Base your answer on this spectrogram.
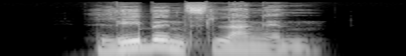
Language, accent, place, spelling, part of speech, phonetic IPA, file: German, Germany, Berlin, lebenslangen, adjective, [ˈleːbn̩sˌlaŋən], De-lebenslangen.ogg
- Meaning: inflection of lebenslang: 1. strong genitive masculine/neuter singular 2. weak/mixed genitive/dative all-gender singular 3. strong/weak/mixed accusative masculine singular 4. strong dative plural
